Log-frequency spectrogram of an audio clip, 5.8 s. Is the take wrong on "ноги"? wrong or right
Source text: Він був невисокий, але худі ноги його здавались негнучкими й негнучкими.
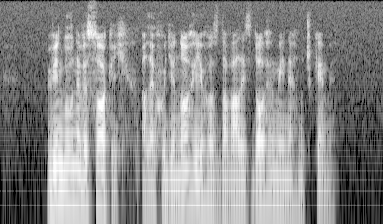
right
